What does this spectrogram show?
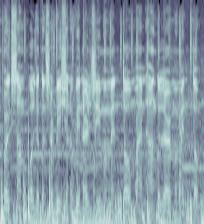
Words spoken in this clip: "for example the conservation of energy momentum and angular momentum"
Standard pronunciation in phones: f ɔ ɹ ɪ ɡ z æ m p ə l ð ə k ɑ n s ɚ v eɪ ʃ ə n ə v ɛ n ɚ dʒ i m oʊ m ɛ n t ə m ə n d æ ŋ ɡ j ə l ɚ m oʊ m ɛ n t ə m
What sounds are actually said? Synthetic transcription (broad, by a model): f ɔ ɹ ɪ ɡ s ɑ m p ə l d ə k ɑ n s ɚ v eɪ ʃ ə n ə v ɛ n ɚ dʒ i m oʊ m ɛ n t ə m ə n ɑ ŋ ɡ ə l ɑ m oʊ m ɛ n t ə m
